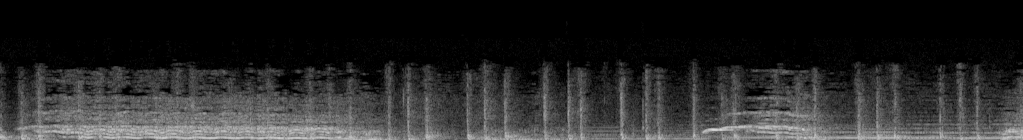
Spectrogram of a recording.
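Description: Horses whinny with wavering, high calls at a horse race on the outskirts of Buenos Aires, one long neigh at the start and another later. Dense, clattering clip-clop of hooves runs throughout.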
